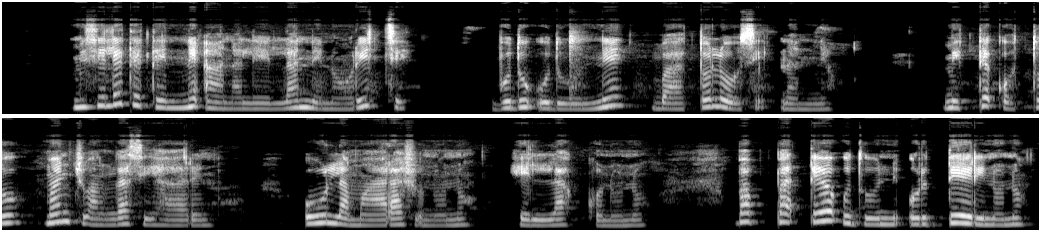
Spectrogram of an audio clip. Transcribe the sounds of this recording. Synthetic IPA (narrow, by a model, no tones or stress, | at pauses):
mɪsɪlɛt̪ɛt̪ɛnːɛʔaːnɐle̞ːlːɐnːɛnoːɾɪt͡ʃːɪ | bʊd̪ʊʔʊd̪uːnːɛbaːt̪ːɔlo̞ːsɪ̰nɐnːɛɔ | mɪt̪ːɛkʼɔt̪ːɔmɐnt͡ʃːʊɐŋɡɐsɪɦaːɾɛn | ʔuːlːɐmaːɾʔɐʃʊnɔnɔ | hɛlːɐkːɔnɔnɔ | bɐbːɐtʼːɛjɔʔʊd̪uːnːɪʔʊɾd̪eːɾɪnɔnɔ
